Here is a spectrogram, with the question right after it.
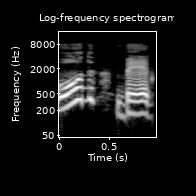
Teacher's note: উদ্বেগ শব্দের ক্ষেত্রে এই বফলাটাকে ওয়া রূপে উচ্চারণ করা হয় না। এই ক্ষেত্রে বটাকে ব হিসেবেই, বফলাটাকে ব হিসেবেই উচ্চারণ করা হয়।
